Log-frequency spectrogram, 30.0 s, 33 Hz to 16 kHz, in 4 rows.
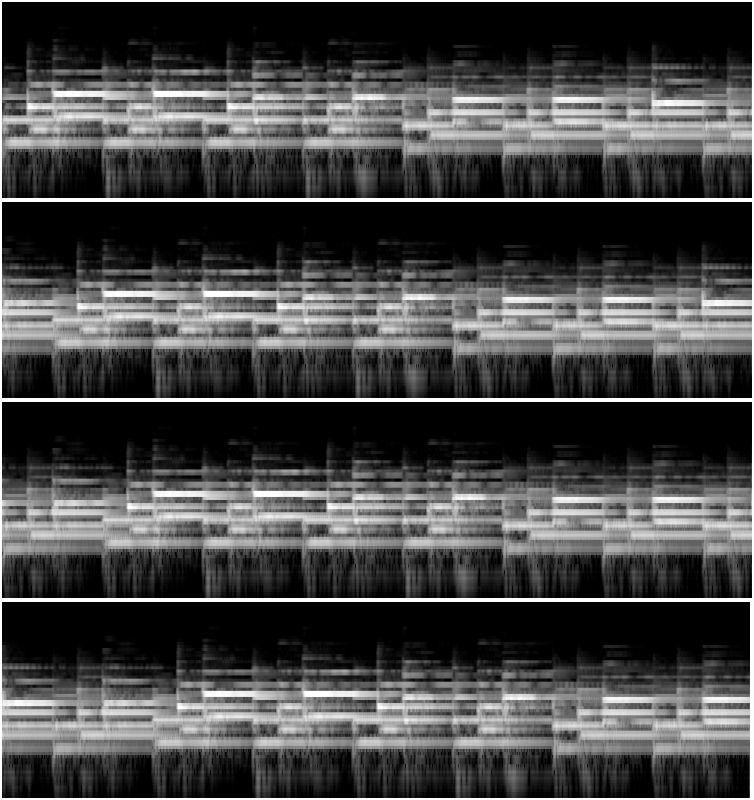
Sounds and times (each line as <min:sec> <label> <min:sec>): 0:00.0 piano 0:29.9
